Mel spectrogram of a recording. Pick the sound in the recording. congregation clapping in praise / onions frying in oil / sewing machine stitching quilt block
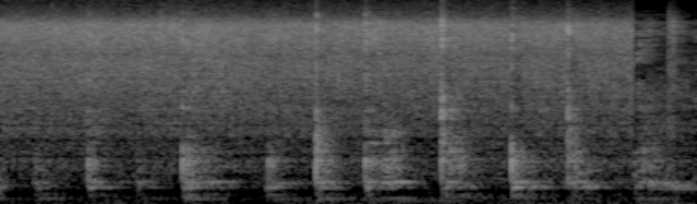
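onions frying in oil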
